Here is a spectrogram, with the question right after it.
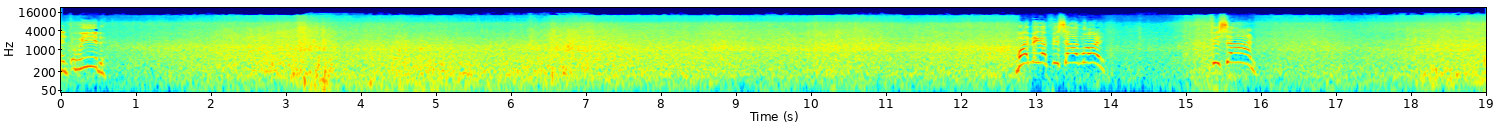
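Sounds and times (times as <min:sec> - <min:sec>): surf washing over rocky reef: 0:00.0 - 0:19.0.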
